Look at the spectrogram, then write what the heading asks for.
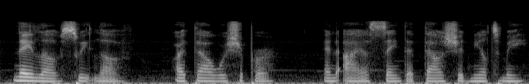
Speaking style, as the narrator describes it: she asked him tenderly

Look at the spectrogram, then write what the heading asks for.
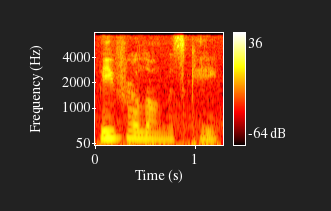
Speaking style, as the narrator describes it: whispered the nurse at last

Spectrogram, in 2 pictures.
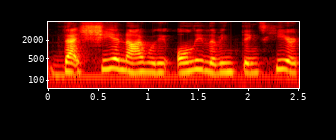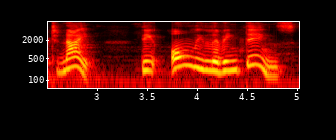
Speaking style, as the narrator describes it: he snarled desperately

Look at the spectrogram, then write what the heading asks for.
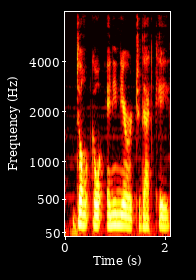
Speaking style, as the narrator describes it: the man said

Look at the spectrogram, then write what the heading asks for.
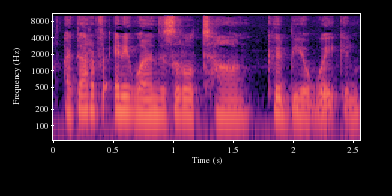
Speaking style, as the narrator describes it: Pervasant told him evenly

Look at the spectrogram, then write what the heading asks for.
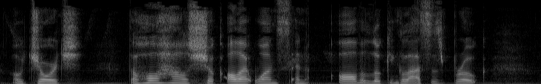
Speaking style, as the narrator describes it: wailed his mother

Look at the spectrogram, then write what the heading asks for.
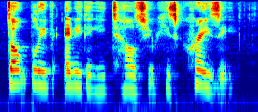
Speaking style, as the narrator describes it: she said angrily

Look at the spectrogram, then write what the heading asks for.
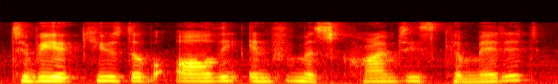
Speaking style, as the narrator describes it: Harry cried

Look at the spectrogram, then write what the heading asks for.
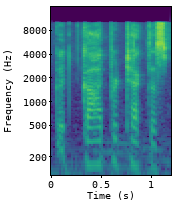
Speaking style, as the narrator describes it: muttered one

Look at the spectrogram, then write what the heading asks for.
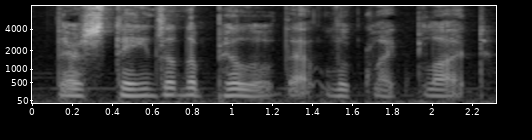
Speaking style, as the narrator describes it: she called to Jordan in a low voice

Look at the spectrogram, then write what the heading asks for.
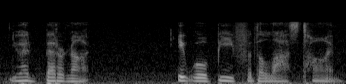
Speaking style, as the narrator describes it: some cold voice seemed to whisper in her ear

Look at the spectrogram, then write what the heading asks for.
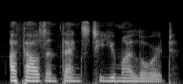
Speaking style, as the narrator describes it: Yoshida said with rare humility, his voice barely audible

